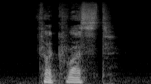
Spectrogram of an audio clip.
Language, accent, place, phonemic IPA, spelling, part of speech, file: German, Germany, Berlin, /ˌfɛɐ̯ˈkvaːst/, verquast, adjective, De-verquast.ogg
- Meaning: confused; strange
